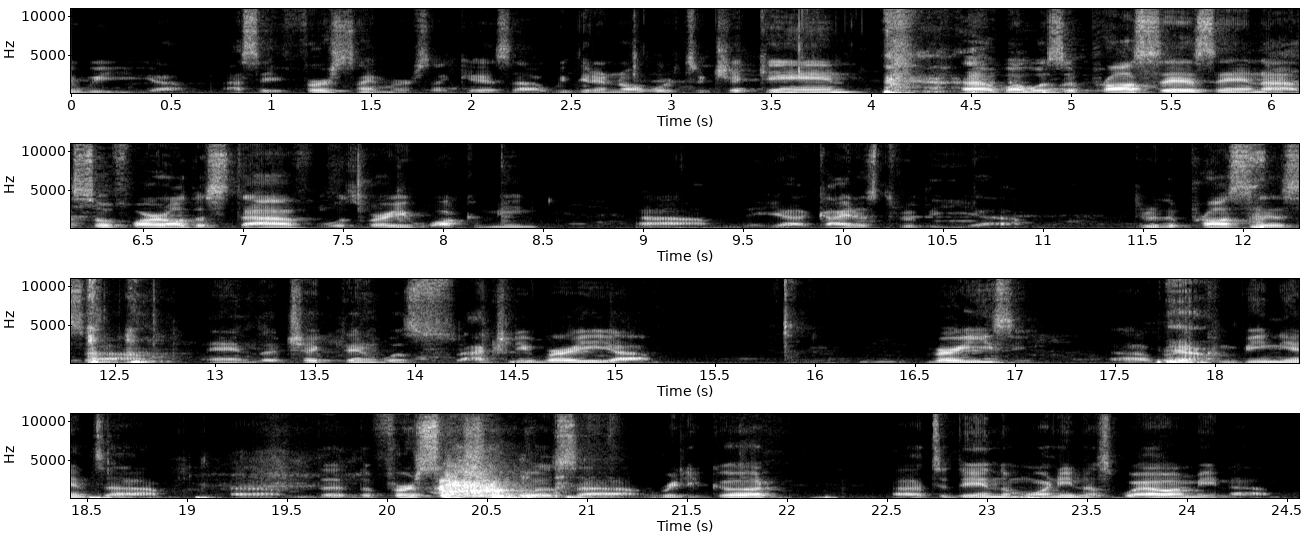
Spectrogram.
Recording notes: We're LIVE from beautiful Moody Gardens in Galveston, TX at the 2022 TASCO Texas High School Coaches Convention.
